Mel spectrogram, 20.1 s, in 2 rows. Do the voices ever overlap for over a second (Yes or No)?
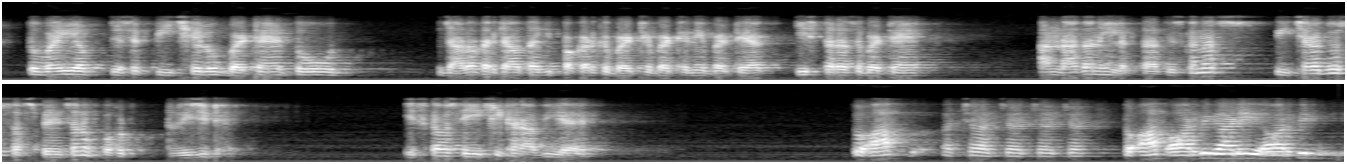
No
